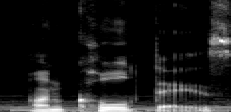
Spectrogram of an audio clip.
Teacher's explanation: Hold that D closure just a bit longer. Don't release it fully. Then go straight into the D for days on cold days. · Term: consonant linking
